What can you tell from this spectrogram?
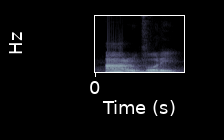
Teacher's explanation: ar é a sílaba que pronunciamos com mais intensidade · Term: sílaba tônica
